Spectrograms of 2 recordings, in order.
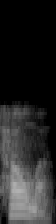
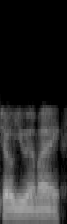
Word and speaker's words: Houma: For instance, Homa, I think that's how they pronounce it there, Homa, Houma.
